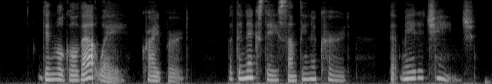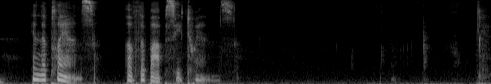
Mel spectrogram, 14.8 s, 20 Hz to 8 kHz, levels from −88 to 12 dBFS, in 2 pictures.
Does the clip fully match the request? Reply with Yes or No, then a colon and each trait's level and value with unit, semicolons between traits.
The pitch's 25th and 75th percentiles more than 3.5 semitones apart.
Yes: average, 5.1 semitones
